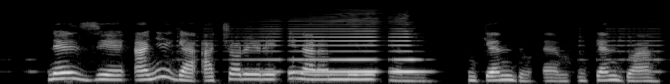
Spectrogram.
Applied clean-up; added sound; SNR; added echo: neural mask model RNNoise.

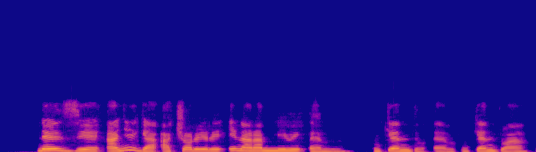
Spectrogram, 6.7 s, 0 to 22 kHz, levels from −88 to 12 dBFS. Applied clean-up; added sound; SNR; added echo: neural mask model Resemble Enhance denoiser.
